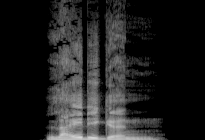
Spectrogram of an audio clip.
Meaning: inflection of leidig: 1. strong genitive masculine/neuter singular 2. weak/mixed genitive/dative all-gender singular 3. strong/weak/mixed accusative masculine singular 4. strong dative plural
- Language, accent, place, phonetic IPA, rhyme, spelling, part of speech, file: German, Germany, Berlin, [ˈlaɪ̯dɪɡn̩], -aɪ̯dɪɡn̩, leidigen, adjective, De-leidigen.ogg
